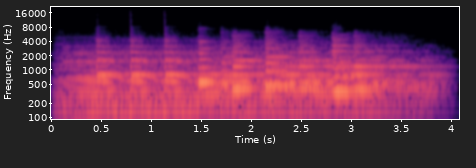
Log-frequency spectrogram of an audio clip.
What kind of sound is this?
Blues for the masses 01
Jazz or blues piano samples.
blues, classic, classical, instrumental, jazz, midi, piano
